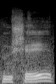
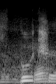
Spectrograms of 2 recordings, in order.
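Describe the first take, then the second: First: The name sounds like French 'boo-shay'. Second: The name sounds like the English word 'butcher'. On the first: This is the expected pronunciation of the spelling. "usually you think it's going to be Boucher" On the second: This is how one particular family says their name. "Some families pronounce that butcher"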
